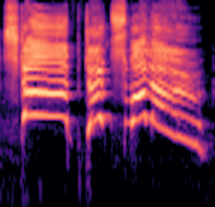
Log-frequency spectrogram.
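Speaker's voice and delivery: very high, loud, dragged-out shout; frantic yell. A narrator's reading. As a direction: scream at her to stop. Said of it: "yelled Moonface suddenly".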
